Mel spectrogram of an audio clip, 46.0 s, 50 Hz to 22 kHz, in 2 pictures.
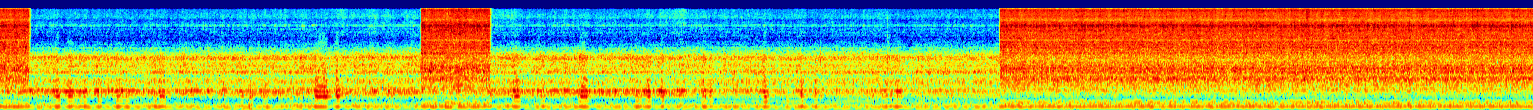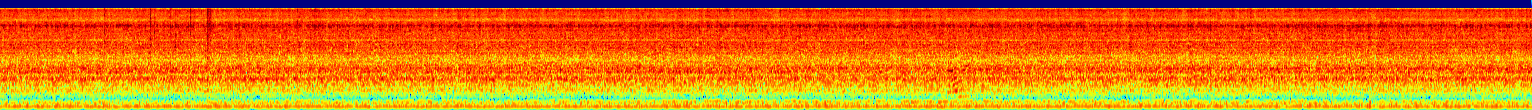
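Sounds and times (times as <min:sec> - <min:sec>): electric blender running: 0:00.0 - 0:02.5, 0:06.3 - 0:07.4, 0:15.0 - 0:45.9.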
